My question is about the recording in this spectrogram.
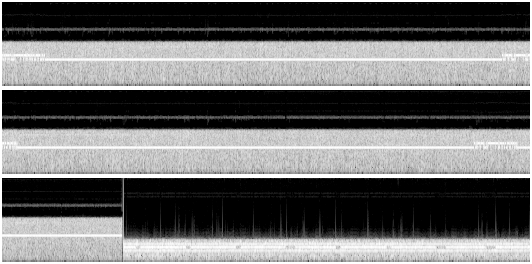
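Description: Receiver audio from a Funcube dongle SDR tuned down to very low frequencies: steady hiss with a continuous whistle-like tone, broken by a brief higher blip every ten seconds. About three-quarters of the way through, the receive filter narrows and the hiss turns duller under several steady tones, one of them pulsing on and off about once a second.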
